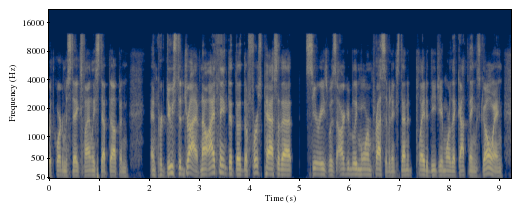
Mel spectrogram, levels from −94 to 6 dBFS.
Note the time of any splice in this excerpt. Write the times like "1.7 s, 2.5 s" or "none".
none

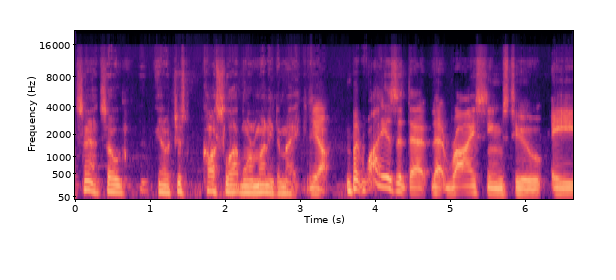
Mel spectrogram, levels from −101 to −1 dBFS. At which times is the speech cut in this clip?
none

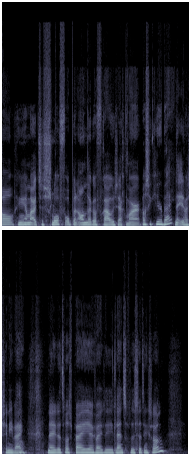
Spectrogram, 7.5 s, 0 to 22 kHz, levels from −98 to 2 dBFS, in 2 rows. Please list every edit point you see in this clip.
5.6 s

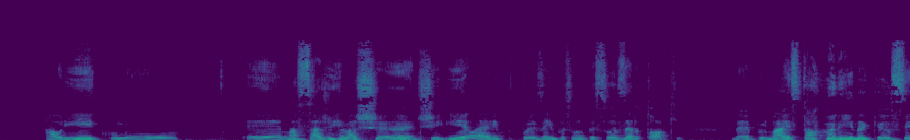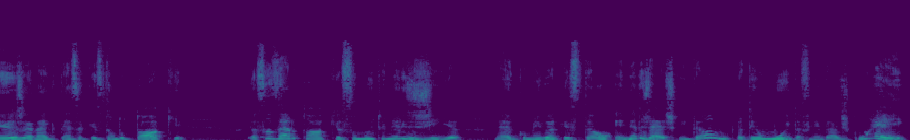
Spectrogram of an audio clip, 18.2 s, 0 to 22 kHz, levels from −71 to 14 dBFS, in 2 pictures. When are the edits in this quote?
none

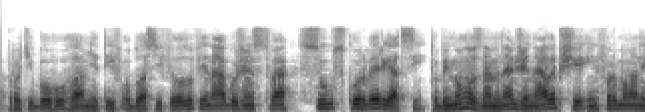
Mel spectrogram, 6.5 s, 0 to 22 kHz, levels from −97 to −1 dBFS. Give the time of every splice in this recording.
4.3 s

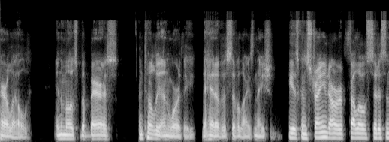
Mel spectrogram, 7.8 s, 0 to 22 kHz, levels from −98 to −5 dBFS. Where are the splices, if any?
2.6 s, 4.0 s, 5.6 s

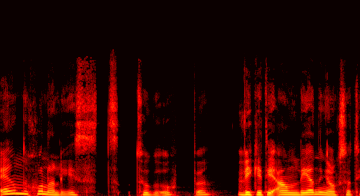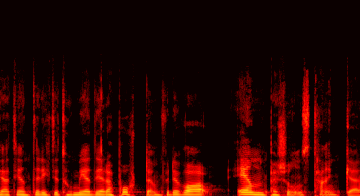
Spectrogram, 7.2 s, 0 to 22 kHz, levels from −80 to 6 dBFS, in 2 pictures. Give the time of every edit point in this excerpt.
none

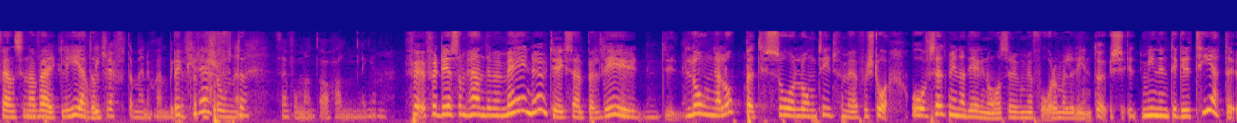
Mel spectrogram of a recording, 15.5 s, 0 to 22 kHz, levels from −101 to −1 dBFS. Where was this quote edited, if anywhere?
13.7 s

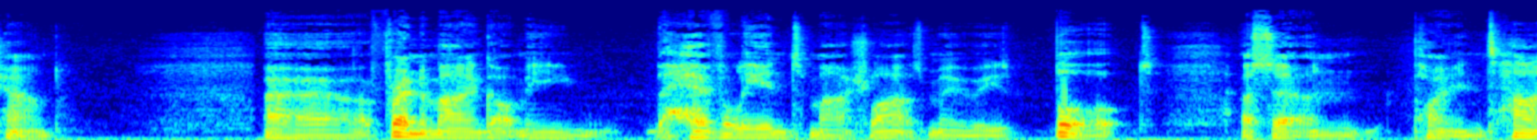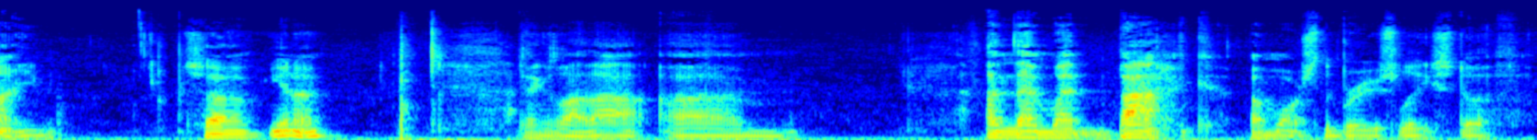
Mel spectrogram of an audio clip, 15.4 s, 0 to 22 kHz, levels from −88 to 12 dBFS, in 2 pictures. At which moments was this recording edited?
1.3 s, 8.5 s, 10.3 s

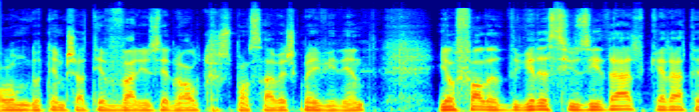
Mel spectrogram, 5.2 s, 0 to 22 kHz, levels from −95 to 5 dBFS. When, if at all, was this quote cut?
none

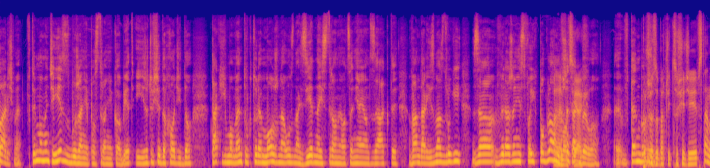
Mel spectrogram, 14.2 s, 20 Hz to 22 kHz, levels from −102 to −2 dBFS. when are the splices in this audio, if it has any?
11.2 s

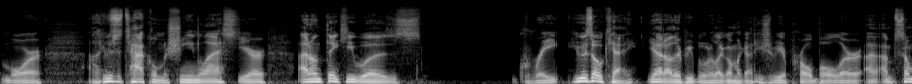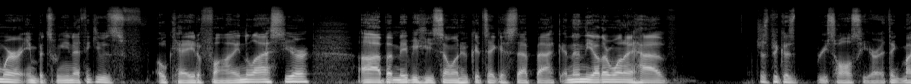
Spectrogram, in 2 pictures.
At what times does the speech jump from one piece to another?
6.4 s

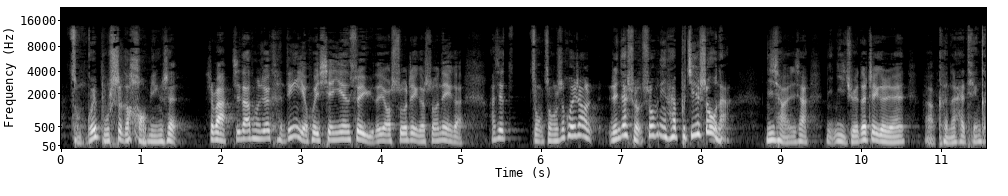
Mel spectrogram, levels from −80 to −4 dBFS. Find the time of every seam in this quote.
none

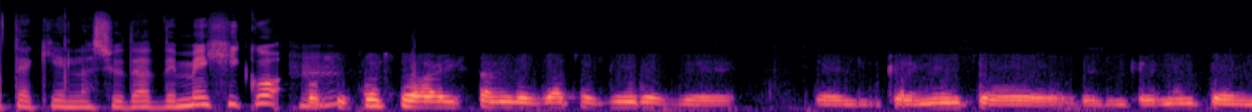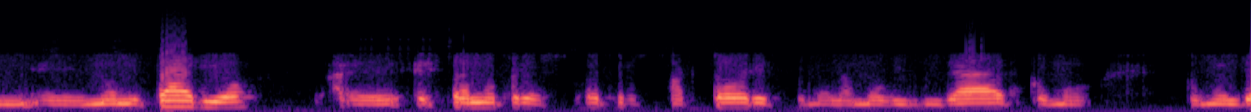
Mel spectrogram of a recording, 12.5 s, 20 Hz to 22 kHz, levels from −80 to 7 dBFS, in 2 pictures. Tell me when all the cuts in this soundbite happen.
1.4 s

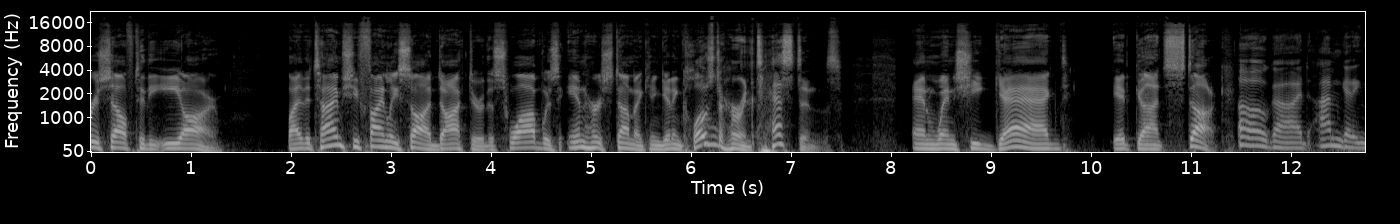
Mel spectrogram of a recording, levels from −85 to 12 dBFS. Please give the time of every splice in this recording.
8.0 s

